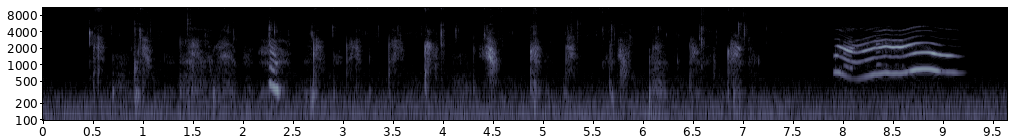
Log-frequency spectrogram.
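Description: A cat eats its breakfast with many faint, quick crunching and clicking bites at an irregular rhythm, followed by a short, wavering meow near the end.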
